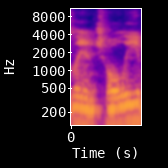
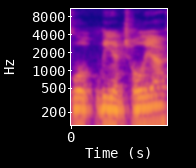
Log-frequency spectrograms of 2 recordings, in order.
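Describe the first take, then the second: First: The name ends without a final vowel syllable. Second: The name ends with an extra final vowel syllable. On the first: The speaker calls it wrong. "I thought it was Leoncholi" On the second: The speaker calls it right. "but it looks like it's Leoncholia"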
